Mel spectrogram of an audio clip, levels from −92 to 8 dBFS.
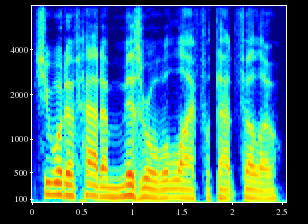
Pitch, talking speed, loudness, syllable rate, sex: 135 Hz, 235 wpm, -18 LUFS, 5.7 syllables/s, male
